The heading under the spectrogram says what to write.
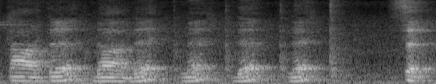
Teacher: දිවේ අග කොටස උඩු දත් වැටියේ ස්පර්ශ වීමෙන් උපදින ශබ්ද දන්ත ජාක්ෂර කියලා අපි හඳුන්වනවා.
